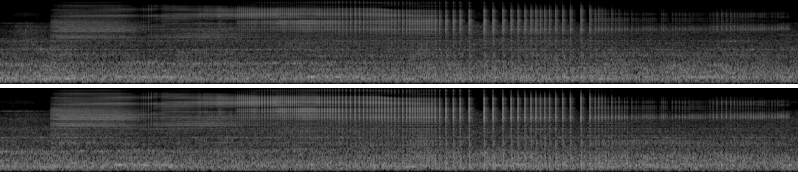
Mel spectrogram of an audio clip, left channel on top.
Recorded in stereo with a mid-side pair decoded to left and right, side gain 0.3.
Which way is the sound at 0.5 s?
55° right.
